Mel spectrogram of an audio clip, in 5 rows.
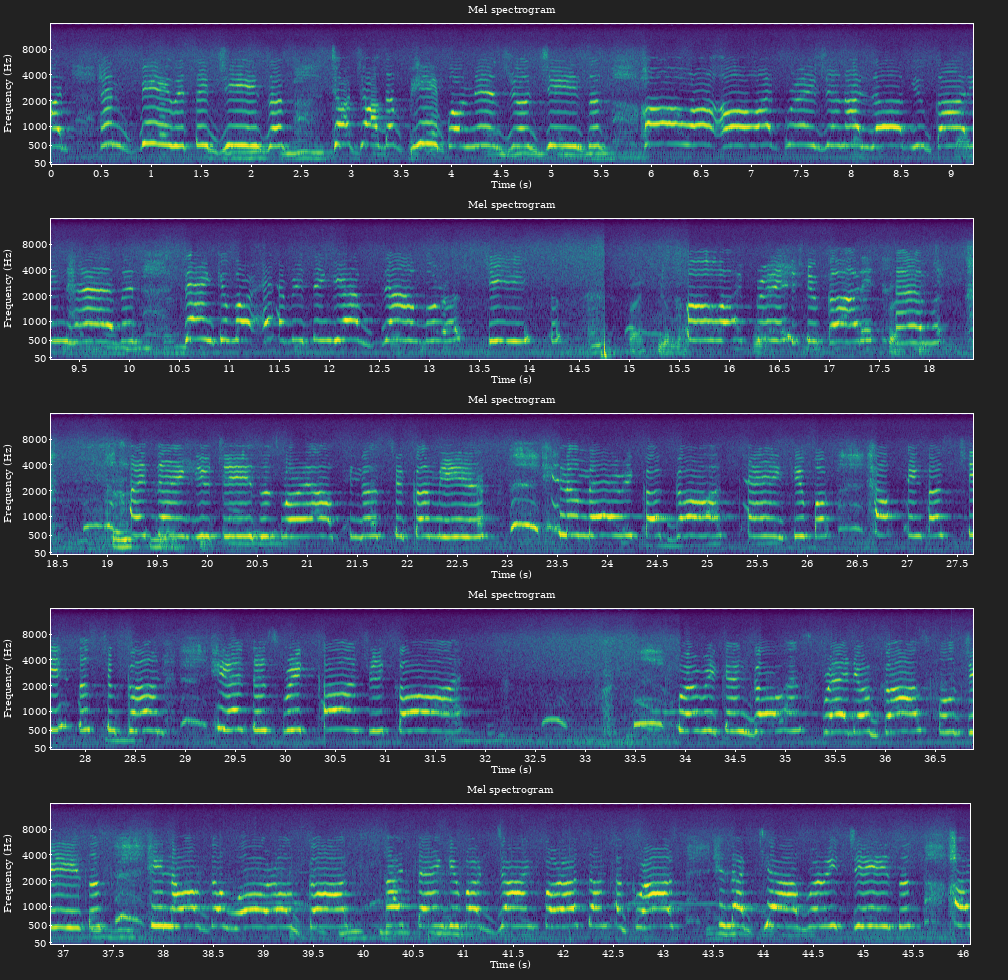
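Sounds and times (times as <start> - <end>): girl praying in sing-song voice: 0.0 - 46.0.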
